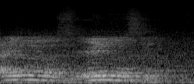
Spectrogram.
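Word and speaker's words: إنس: Nun mati bertemu dengan huruf sin. Bacanya apa, Pak? Bacanya ikhfa. Apa itu ikhfa? Ikhfa itu dibaca sama. Enggak jelas dia bacanya. Maka dibaca insi.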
